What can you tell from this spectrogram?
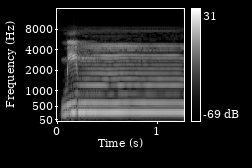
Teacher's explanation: Khuliqa mimma'in. Leburkan nun sukun ke mim disertai dengung yang sempurna, tidak tergesa-gesa.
